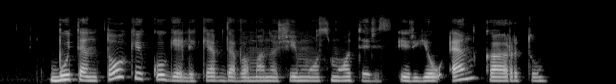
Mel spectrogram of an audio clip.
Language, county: Lithuanian, Panevėžys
